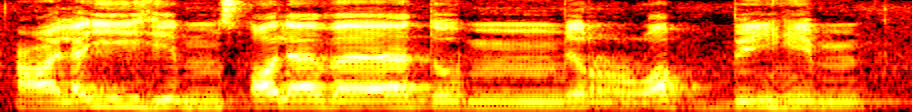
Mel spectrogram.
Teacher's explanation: را کے اوپر شد ہے، را کو پر کر کے پڑھنا ہے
